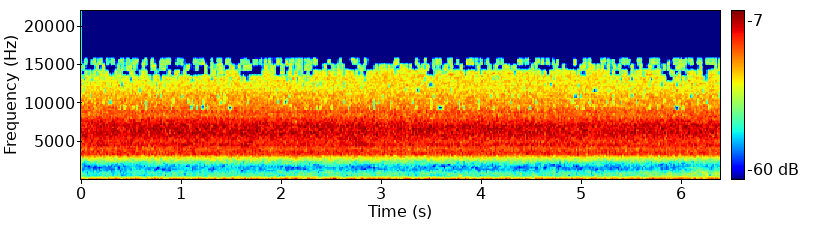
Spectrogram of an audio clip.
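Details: Steady shrill cicada chorus from the bamboo forest at Yongsan Family Park on a summer day, an even hissing buzz with no pauses, a soft low hum of park background beneath it.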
